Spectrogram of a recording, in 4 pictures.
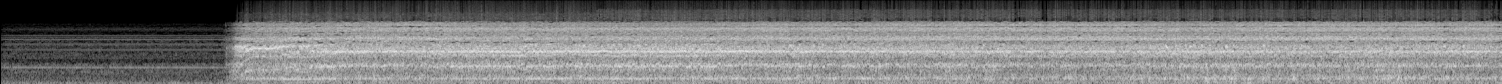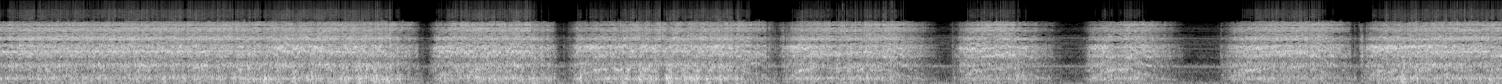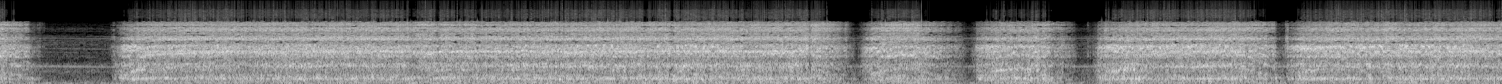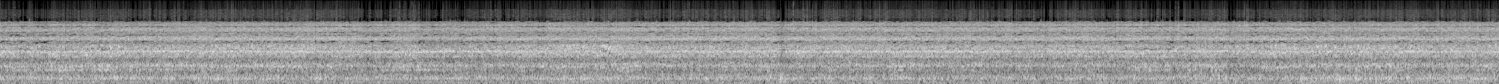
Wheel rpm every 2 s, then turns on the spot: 0, 120, 220, 210, 230, 230, 230, 220, 230, 170, 140, 150, 80, 60, 140, 80, 220, 230, 220, 100, 100, 150, 210, 220, 220, 230, 230, 230, 230, 230.
38-40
